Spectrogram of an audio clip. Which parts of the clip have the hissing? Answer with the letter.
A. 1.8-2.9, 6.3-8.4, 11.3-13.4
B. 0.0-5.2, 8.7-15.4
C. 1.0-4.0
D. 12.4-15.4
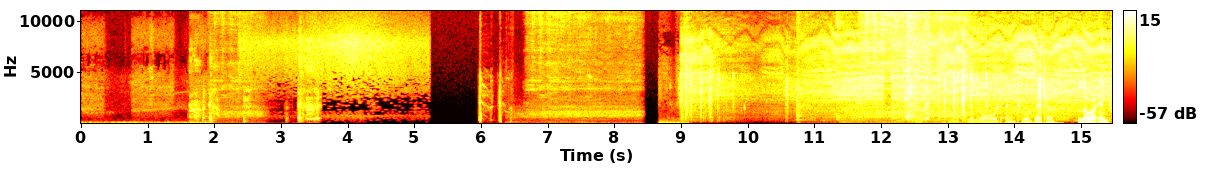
B.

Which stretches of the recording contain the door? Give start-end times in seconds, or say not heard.
1.8-2.9, 6.3-8.4, 11.3-13.4.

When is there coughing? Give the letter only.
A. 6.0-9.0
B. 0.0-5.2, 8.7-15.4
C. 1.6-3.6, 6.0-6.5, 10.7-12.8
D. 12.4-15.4
C.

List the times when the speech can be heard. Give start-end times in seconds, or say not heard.
12.4-15.4.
